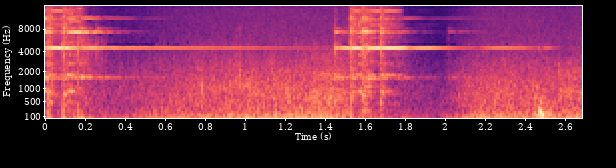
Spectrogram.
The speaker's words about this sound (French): L'homme va arrêter sa voiture devant une maison qui se trouve au boulevard des Belges. Il sort de voiture. Et sonne au portail.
